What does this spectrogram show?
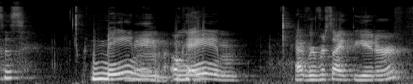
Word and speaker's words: Mame: How do you pronounce this? Mame.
